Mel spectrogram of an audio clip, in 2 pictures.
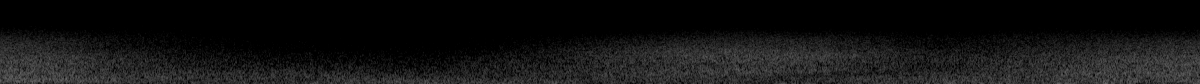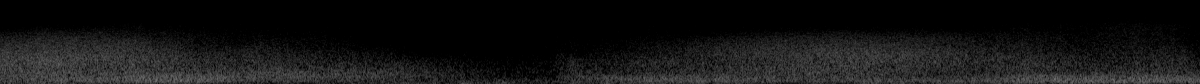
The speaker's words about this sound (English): You are focused entirely on the rhythmical coming and going of the waves.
